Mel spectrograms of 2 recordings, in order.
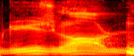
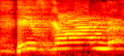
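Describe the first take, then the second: First: Low, slow actor impression; Christopher Lee. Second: Very high freak-out cry; Loomis. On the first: Asked to redo the Loomis line, slow low impression. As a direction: draw it out deep and slow. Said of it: "Can you do a Christopher Lee?". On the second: Retold or imitated. Loomis giving her no time to answer, panicked impression. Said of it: "he just freaks the fuck out".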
